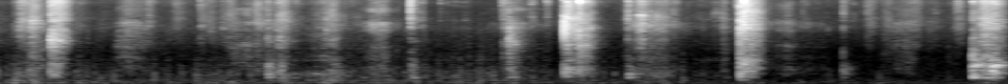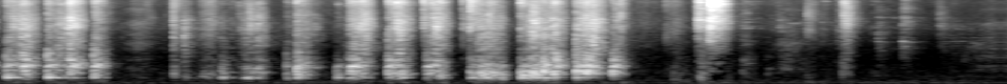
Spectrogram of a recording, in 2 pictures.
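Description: Wooden casting flask burning after the pour, with scattered crackles and pops. About six seconds in, a louder run of quick clattering bursts lasts some four seconds.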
